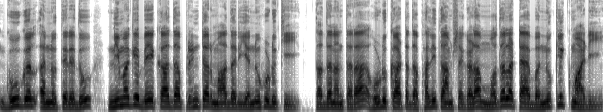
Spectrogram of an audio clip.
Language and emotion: Kannada, neutral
